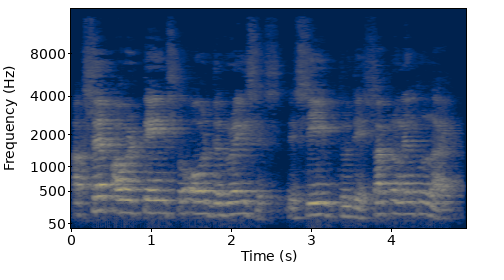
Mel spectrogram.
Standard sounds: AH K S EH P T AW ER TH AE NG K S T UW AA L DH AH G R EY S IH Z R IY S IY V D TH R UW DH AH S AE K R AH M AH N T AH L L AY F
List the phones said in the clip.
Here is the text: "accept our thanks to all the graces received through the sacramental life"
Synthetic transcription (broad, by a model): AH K S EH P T AW ER T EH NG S T UW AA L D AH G R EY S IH S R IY S IY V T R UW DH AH S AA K R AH M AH N T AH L L AY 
